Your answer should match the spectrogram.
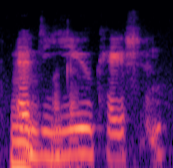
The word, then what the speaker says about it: education: Make sure you pronounce the U, education.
